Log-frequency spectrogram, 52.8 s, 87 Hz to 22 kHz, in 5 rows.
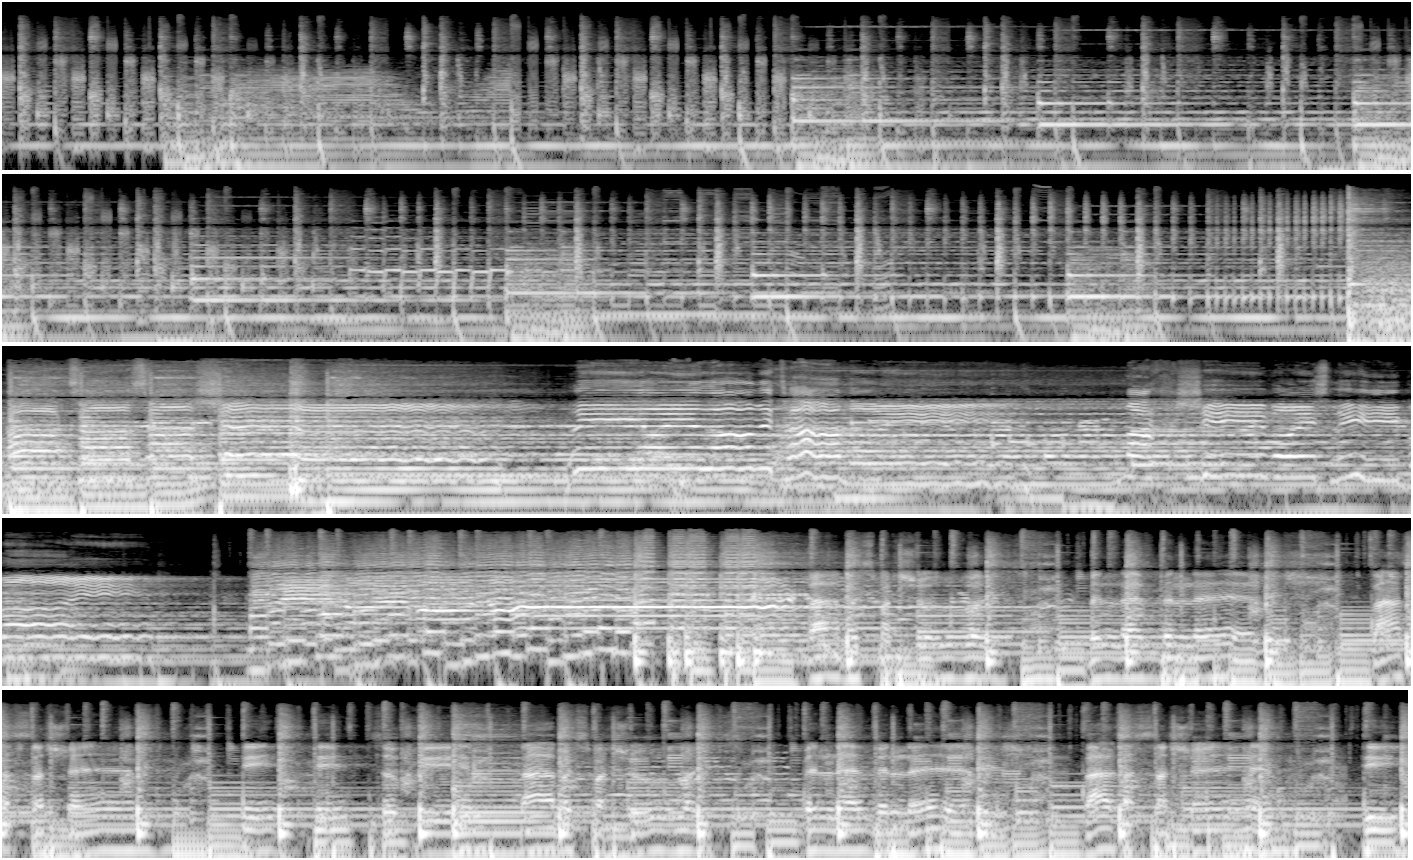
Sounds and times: Music: 0:00.0 - 0:52.8.

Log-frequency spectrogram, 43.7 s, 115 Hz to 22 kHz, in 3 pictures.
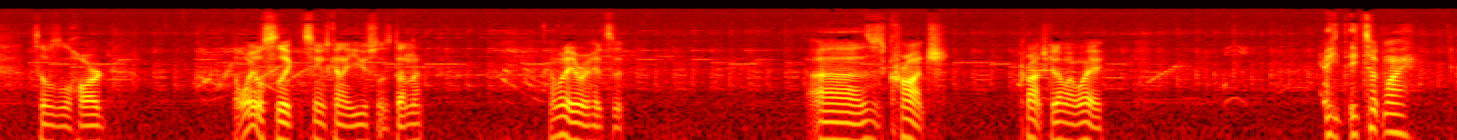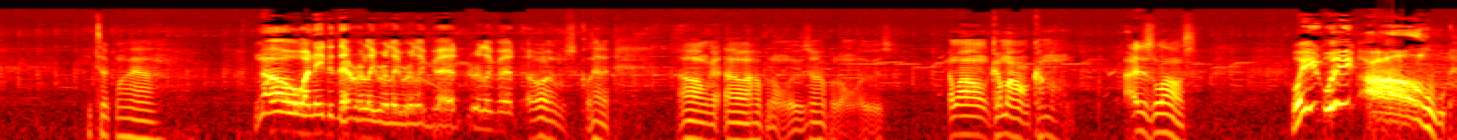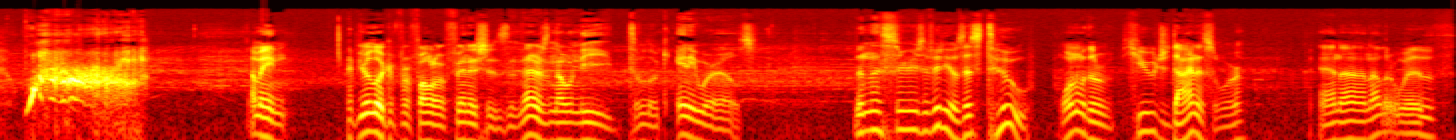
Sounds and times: Music: 0:00.0 - 0:43.7.

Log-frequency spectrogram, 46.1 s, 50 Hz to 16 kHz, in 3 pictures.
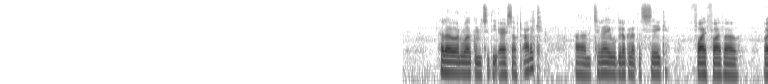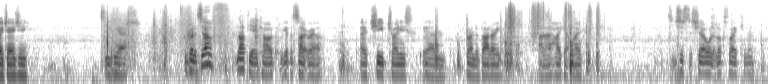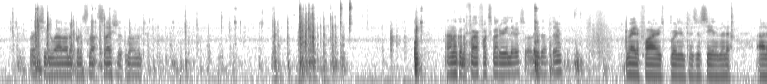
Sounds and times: Speech: 0:08.8 - 0:10.9, 0:11.5 - 0:16.0, 0:17.4 - 0:18.2, 0:19.0 - 0:21.8, 0:22.6 - 0:27.2, 0:28.7 - 0:30.5, 0:31.3 - 0:33.7, 0:39.6 - 0:42.0, 0:43.2 - 0:46.0.

